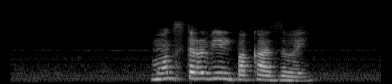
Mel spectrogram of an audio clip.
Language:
Russian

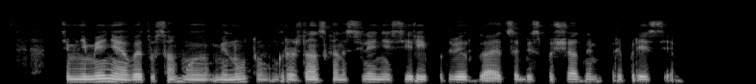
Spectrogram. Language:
Russian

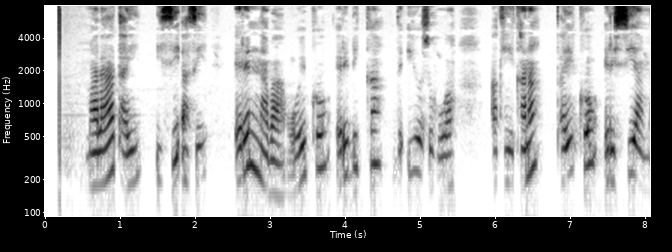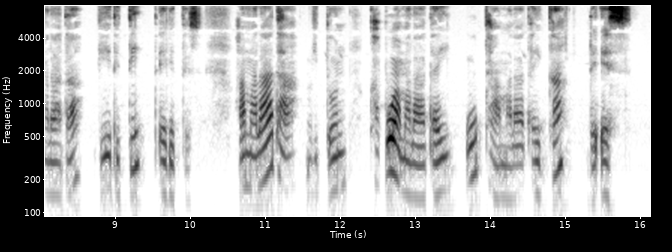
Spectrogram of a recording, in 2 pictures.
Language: Wolaytta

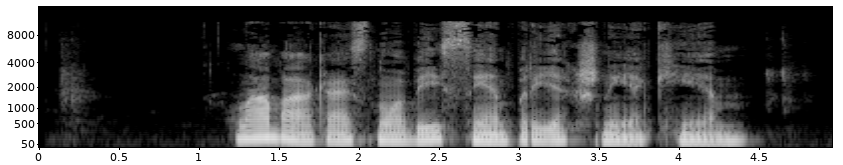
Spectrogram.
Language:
Latvian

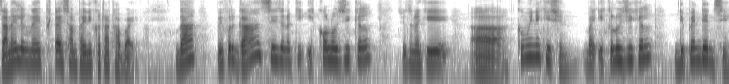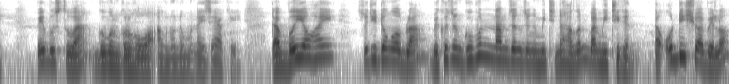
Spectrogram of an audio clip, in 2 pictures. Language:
Bodo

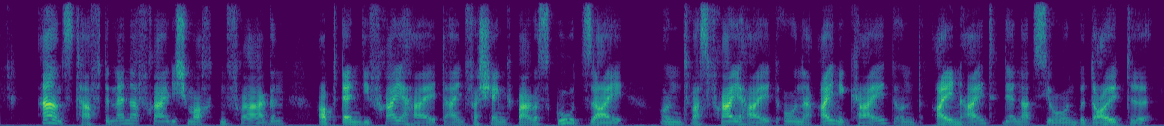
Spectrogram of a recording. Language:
German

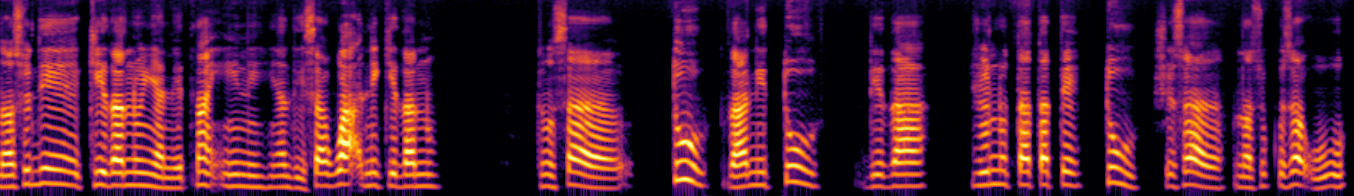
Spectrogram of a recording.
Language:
Tidaá Mixtec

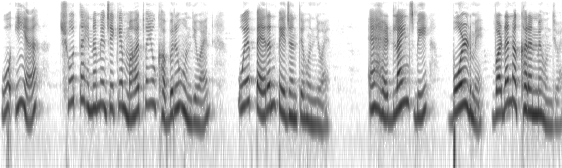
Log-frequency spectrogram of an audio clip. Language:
Sindhi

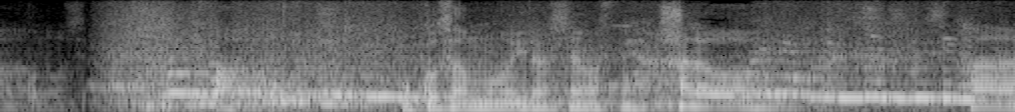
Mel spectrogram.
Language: Japanese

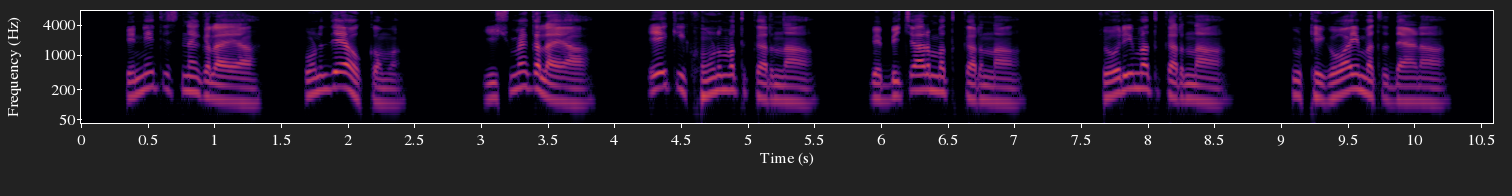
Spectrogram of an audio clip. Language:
Kangri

